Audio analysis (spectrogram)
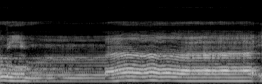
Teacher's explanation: نون ساکن کے بعد میم ہے تو نون کو میم سے ملا کر غنہ کے ساتھ پڑھیں گے، اس کو ادغام ناقص کہتے ہیں۔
